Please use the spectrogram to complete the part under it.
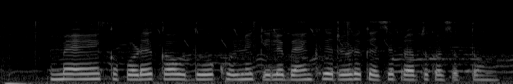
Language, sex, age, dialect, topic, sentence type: Hindi, female, 31-35, Awadhi Bundeli, banking, question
